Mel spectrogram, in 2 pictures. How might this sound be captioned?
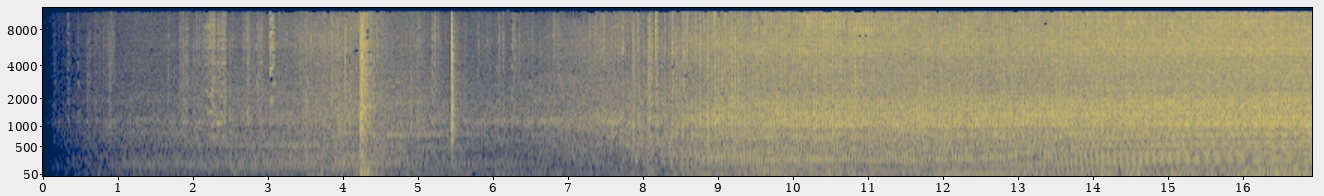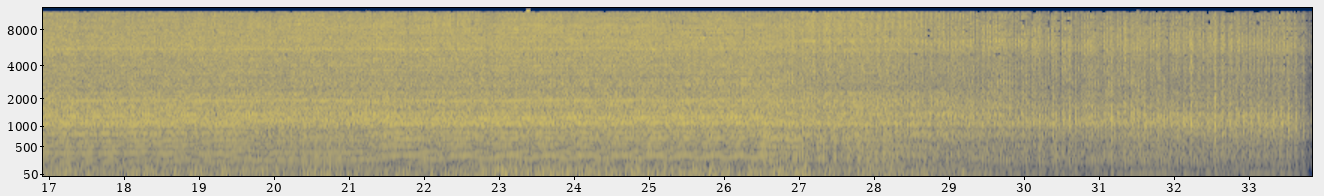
Solex30sek
Short ride with a 1969 Velosolex 3800.
Kurzer Ausritt mit einer 1969er Velosolex 3800.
